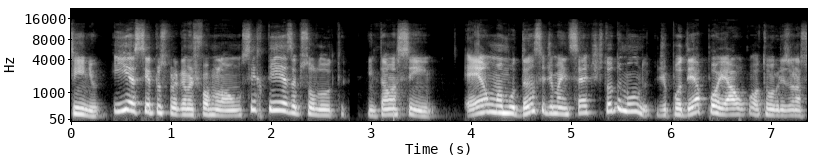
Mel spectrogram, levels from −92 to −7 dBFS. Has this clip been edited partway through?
no; 0 cuts

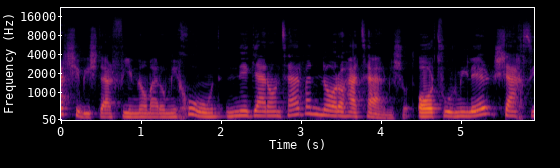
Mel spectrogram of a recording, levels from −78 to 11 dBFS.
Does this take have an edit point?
no; 0 cuts

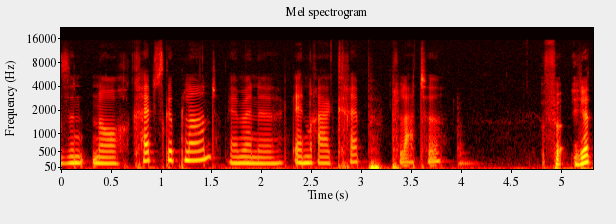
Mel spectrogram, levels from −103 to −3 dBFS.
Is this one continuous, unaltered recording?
no; 2 cuts; at 1.6 s, 2.3 s

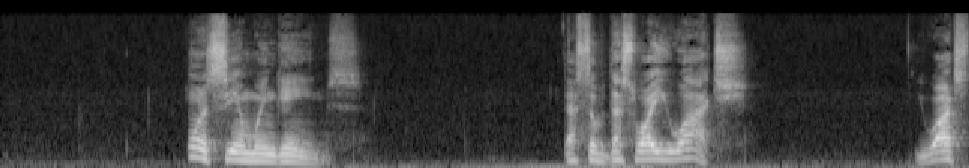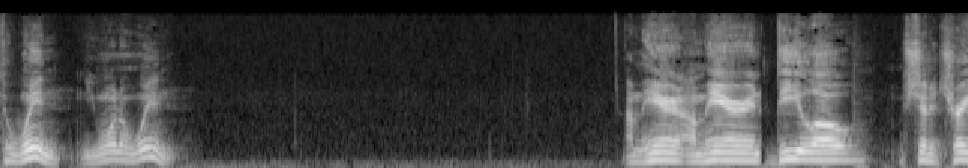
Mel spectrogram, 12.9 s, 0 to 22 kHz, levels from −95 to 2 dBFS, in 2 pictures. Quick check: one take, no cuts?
no; 2 cuts; at 1.3 s, 11.5 s

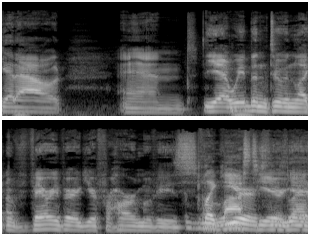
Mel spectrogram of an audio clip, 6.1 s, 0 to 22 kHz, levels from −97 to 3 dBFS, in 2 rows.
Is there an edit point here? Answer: yes; 2 cuts; at 3.1 s, 3.8 s

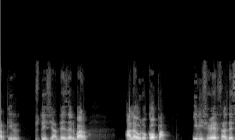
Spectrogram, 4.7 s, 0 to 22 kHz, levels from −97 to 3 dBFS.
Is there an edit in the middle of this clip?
no; 0 cuts

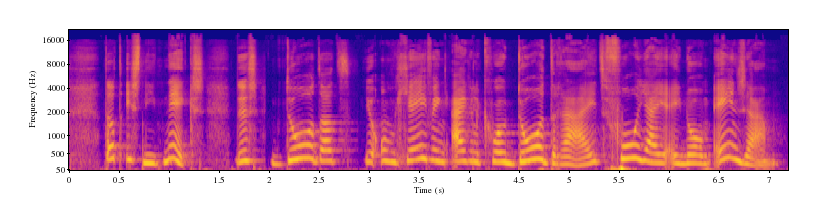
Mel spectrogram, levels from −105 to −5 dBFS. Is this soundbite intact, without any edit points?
no; 1 cut; at 2.0 s

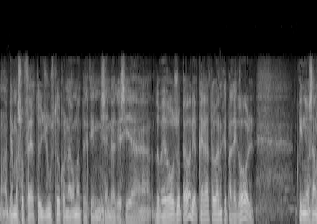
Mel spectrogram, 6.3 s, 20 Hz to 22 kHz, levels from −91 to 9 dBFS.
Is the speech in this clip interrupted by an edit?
yes; 1 cut; at 4.6 s

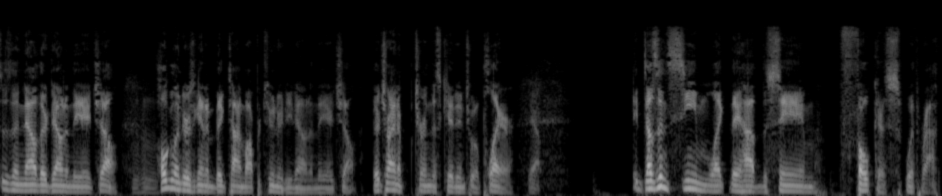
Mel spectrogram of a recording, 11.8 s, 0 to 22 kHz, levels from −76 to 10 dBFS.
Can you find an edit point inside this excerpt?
no; 0 cuts

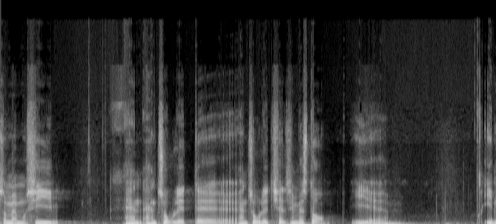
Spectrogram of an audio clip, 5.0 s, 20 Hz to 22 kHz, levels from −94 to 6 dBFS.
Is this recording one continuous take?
no; 1 cut; at 1.2 s

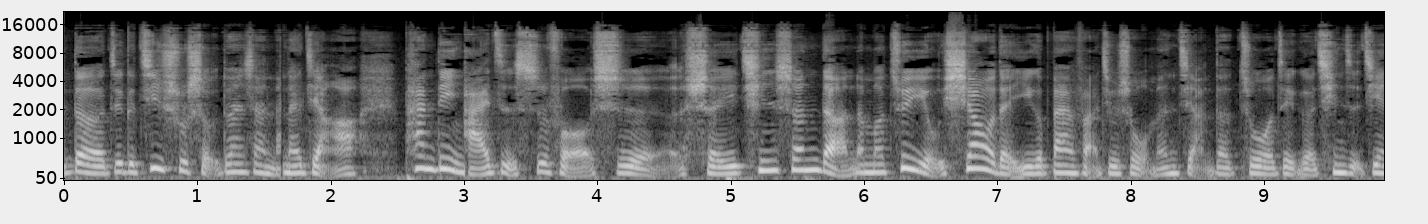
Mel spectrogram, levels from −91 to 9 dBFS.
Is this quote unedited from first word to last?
yes; 0 cuts

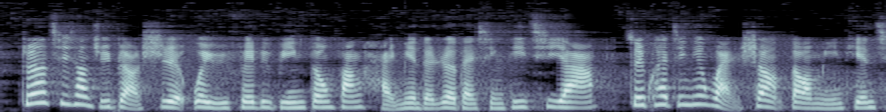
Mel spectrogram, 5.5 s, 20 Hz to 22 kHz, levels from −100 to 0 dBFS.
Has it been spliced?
yes; 1 cut; at 3.8 s

